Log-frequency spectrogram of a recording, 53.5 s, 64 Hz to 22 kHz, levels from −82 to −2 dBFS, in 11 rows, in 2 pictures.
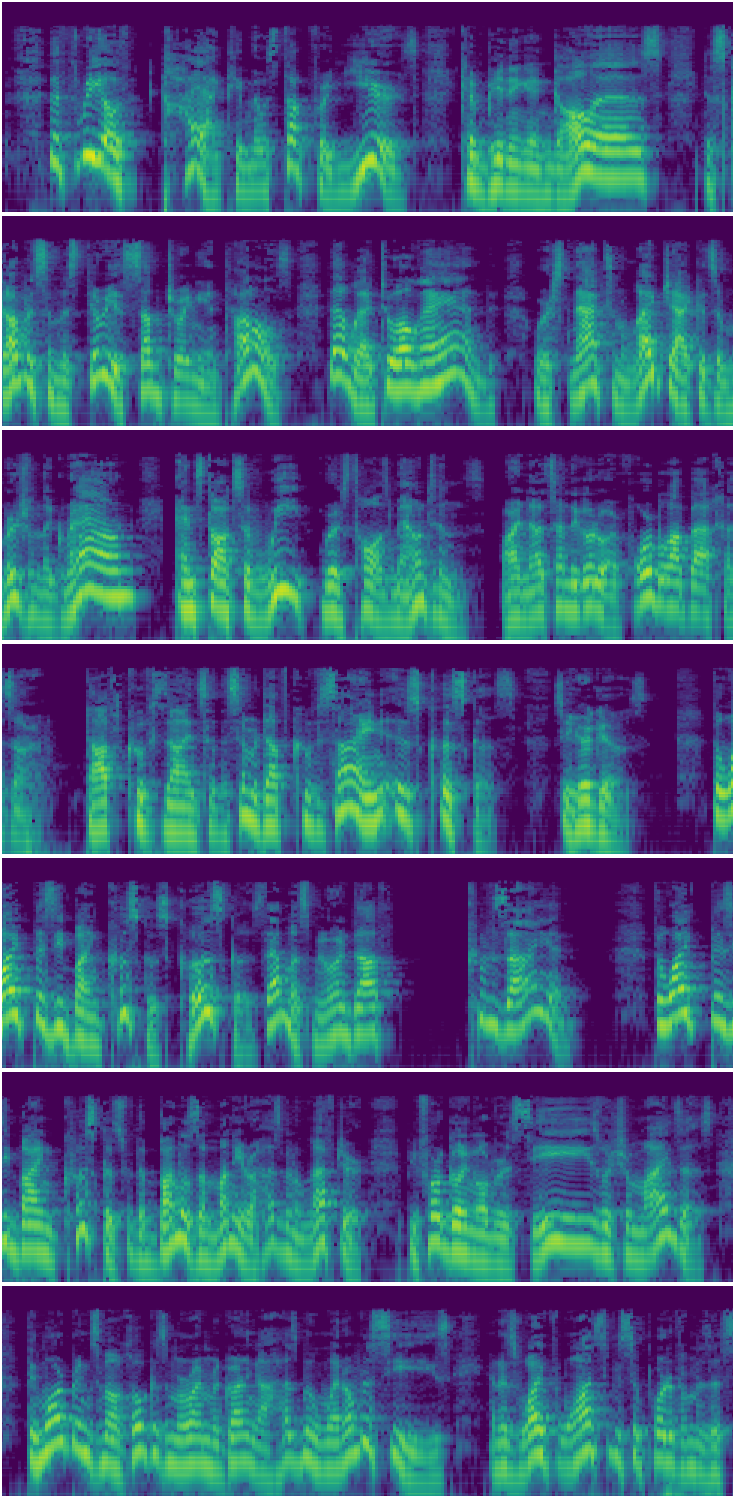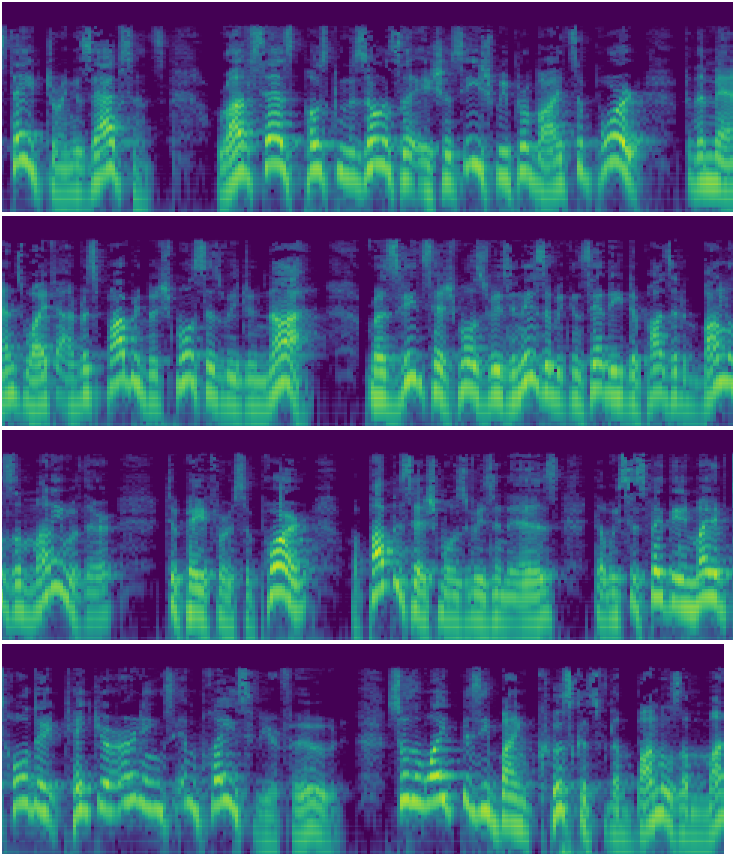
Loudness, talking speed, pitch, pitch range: -22 LUFS, 220 wpm, 165 Hz, 140-210 Hz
